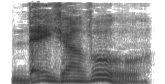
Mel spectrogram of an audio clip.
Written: deja vu

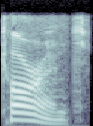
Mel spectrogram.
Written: torrent

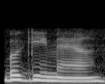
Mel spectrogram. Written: bogyman

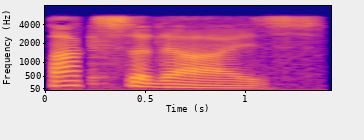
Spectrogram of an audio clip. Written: oxidize

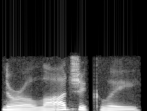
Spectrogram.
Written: neurologically

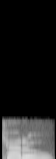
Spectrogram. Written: Caddo Lake

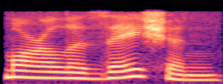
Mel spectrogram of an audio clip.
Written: moralization

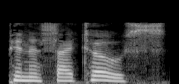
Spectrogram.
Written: pinocytose

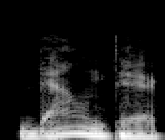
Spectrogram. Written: downtick

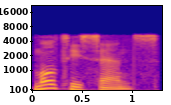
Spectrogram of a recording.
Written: multisense

